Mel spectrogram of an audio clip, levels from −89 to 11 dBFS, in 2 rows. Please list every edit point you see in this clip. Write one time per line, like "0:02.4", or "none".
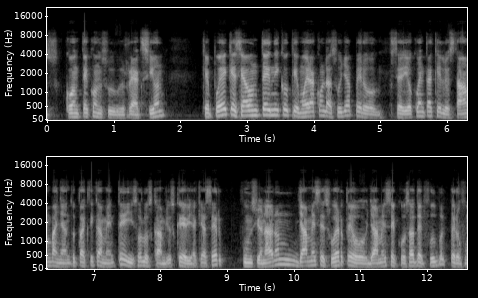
none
